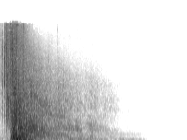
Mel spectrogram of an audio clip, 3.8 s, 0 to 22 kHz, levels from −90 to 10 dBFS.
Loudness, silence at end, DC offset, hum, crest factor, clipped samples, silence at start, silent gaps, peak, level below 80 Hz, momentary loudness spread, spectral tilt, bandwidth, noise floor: -11 LUFS; 2.45 s; under 0.1%; none; 16 dB; 0.3%; 0 s; none; 0 dBFS; -24 dBFS; 25 LU; -3.5 dB/octave; 12 kHz; -67 dBFS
